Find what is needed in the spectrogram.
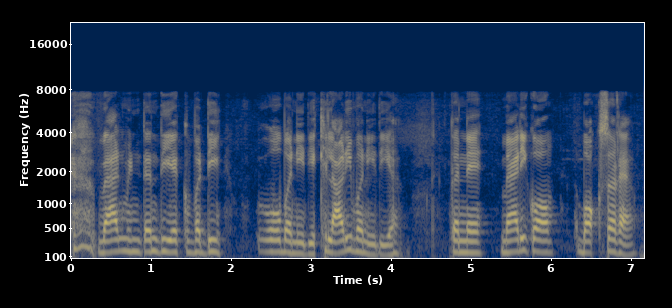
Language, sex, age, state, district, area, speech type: Dogri, female, 18-30, Jammu and Kashmir, Jammu, rural, spontaneous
